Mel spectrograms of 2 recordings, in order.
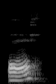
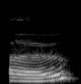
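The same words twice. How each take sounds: First: A short, loud "o" as in "not"; short o sound. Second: A long, louder "o" as in "note"; long o sound. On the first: Teacher showing pupils the short o vowel. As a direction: punch out a clipped short o. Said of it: "So that's the short sound". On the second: Teacher showing pupils the long o vowel. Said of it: "Long sound is". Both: Shown as a demonstration.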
